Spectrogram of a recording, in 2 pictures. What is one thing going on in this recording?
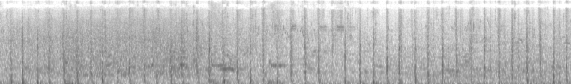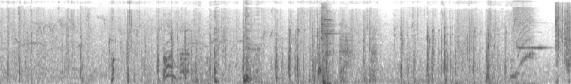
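Quick footsteps run over stone and then over roof tiles.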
